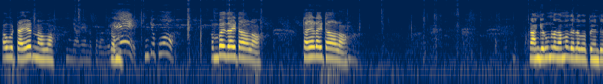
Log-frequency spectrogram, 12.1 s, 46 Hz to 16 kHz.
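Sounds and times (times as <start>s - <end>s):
faint outdoor background: 0.0s - 12.0s
quiet footsteps on paving: 0.0s - 12.0s.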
